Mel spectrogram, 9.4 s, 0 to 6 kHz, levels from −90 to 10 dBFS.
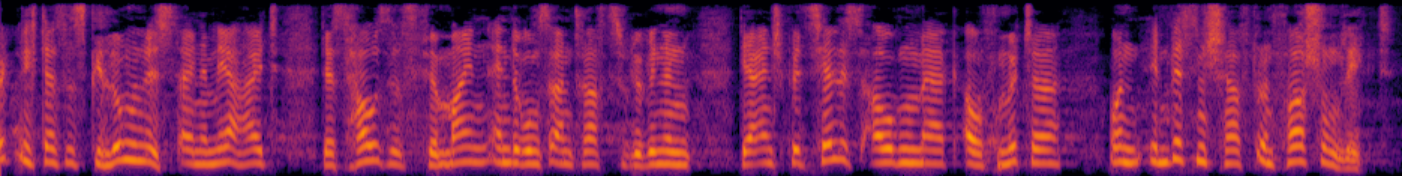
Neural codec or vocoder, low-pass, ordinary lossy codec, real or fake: codec, 16 kHz, 4 kbps, FreqCodec, larger model; 5.4 kHz; none; fake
